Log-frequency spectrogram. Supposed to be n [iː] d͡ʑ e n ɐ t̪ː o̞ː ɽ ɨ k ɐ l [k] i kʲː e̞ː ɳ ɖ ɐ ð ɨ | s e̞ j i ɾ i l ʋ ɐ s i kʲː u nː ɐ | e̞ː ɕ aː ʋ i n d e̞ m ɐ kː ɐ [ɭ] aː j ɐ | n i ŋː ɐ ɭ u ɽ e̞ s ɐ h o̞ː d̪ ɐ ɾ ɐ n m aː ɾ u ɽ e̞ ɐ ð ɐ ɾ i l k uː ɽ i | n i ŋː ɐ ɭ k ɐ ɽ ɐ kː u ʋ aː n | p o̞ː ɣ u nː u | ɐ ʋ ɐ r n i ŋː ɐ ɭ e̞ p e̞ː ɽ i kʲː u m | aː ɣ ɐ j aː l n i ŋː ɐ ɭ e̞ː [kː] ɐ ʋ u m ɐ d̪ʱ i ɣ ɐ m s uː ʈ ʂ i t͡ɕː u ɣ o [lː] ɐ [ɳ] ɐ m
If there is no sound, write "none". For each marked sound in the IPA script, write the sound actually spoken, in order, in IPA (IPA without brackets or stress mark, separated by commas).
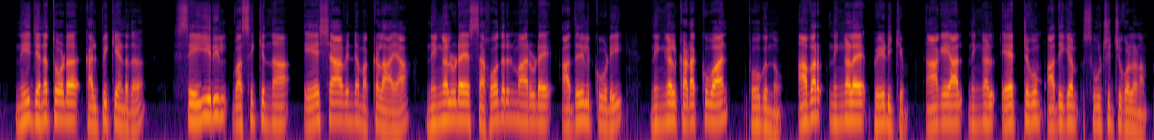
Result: iː, p, ɭ, tː, ɭː, ɳ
